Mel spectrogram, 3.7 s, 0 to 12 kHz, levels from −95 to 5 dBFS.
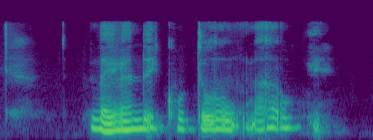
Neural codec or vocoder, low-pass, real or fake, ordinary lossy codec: codec, 16 kHz, 1 kbps, FunCodec, trained on LibriTTS, 50 frames a second; 7.2 kHz; fake; AAC, 64 kbps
